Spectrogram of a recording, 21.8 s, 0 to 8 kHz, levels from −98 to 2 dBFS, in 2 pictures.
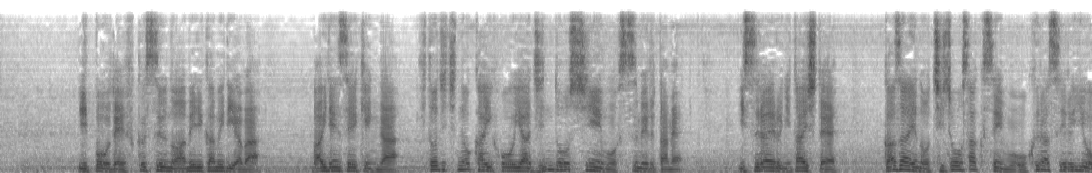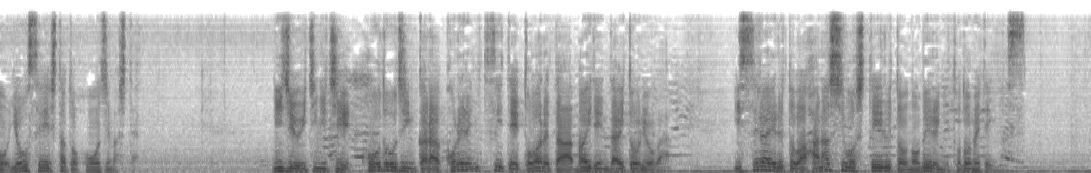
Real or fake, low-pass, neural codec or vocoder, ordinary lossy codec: fake; 7.2 kHz; vocoder, 24 kHz, 100 mel bands, Vocos; none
